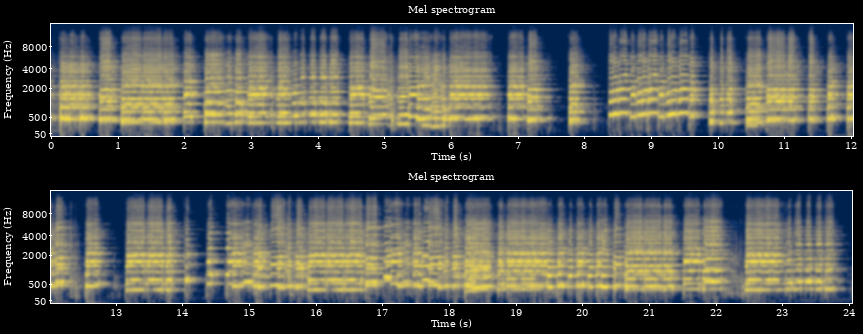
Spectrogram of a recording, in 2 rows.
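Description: Gabbanelli M101 diatonic button accordion in swing tuning, played live: a melody of quick notes over chords, broken by a few brief pauses.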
